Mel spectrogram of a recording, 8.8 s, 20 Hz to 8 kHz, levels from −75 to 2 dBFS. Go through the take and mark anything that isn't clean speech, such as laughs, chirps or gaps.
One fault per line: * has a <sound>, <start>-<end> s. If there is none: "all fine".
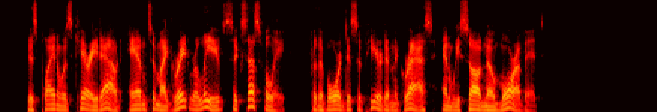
all fine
